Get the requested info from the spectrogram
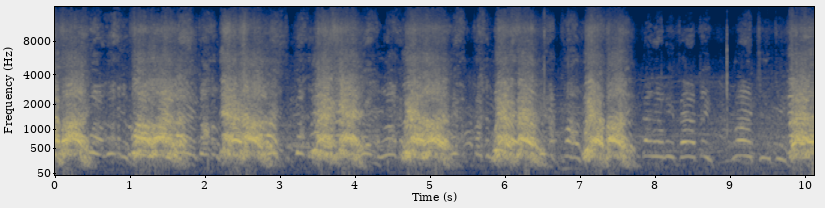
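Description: A football team huddled in celebration, shouting a rhythmic chant together, about one loud group shout a second. Near the end it drops to a few single voices before the whole group shouts again.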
